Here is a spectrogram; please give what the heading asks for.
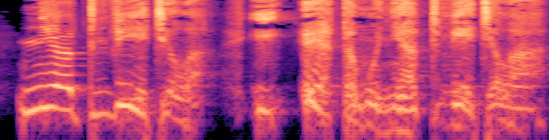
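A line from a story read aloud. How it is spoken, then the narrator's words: Whisper. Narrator (Russian): шептал он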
